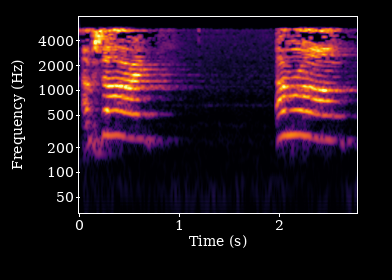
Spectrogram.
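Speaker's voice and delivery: high, loud, drawn-out admissions; emphatic mock apology. Preacher acts out someone apologizing to God, loud and emphatic. Acts out a half-hearted penitent.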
